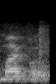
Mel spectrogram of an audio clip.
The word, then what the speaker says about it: Maipo: Maipo, yeah.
